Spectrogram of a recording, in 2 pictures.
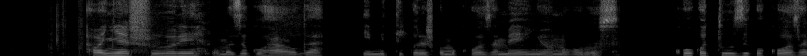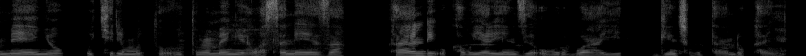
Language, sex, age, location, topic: Kinyarwanda, female, 18-24, Kigali, health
